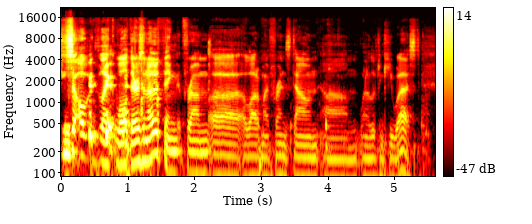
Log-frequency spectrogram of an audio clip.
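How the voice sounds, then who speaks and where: At a moderate pace and with hardly any pauses, a man speaks in a very deep, low voice with lively intonation and big swings in loudness. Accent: American. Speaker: livestream co-host. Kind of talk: casual chat. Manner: animated.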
